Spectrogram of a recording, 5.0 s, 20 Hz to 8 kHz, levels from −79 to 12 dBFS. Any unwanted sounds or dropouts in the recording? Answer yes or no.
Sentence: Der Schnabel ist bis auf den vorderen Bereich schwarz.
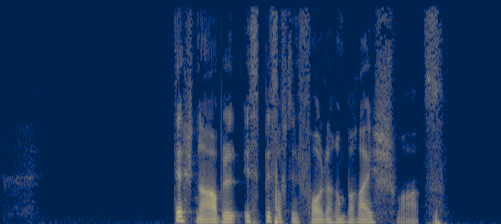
no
